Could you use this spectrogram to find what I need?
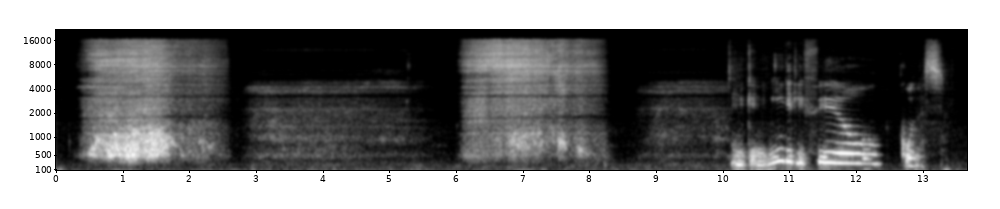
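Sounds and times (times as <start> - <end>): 
sipping inhales through the mouth: 0.4 - 2.6, 6.1 - 8.3
speech: 10.3 - 13.4.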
